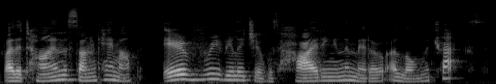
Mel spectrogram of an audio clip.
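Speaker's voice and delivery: usual speaking voice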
